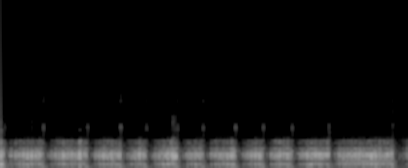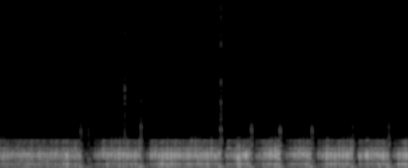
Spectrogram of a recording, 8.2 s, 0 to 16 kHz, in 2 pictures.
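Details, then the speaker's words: Cobra 2000 GTL classic CB radio on an aerial, first seemed to have no receive: speaker hiss comes and goes in short choppy bursts as signals break through, so receive is working normally. "So we do have receive."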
